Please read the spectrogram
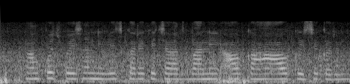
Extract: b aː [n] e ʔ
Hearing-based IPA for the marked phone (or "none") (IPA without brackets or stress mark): n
